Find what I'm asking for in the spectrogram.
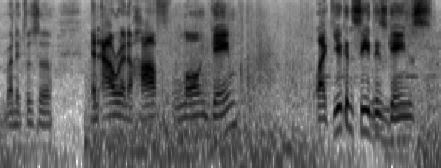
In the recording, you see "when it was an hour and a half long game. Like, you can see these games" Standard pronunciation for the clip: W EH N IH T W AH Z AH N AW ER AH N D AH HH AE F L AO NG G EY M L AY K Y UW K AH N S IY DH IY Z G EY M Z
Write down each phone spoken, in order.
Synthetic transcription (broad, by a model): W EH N IH T W AH Z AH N AW ER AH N AH HH AE F L AO NG G EY M L AY K Y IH K AH N S IY DH IY Z G EY M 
